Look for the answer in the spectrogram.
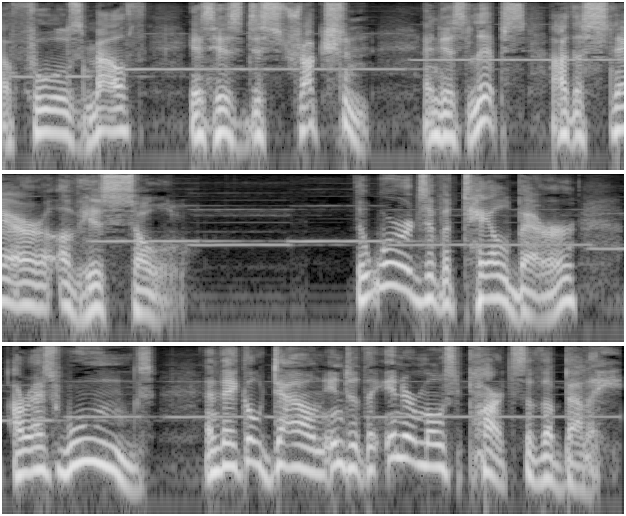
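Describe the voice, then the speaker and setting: A man giving a solemn, measured, expressive dramatized reading of scripture. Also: medium pitch. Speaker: scripture reader. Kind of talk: dramatized Bible audiobook reading. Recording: guitar music behind the voice. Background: plucked guitar music.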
